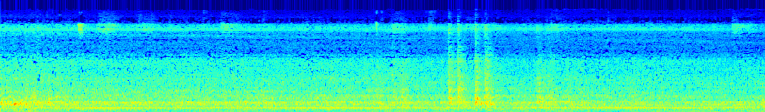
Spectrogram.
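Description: MTR Tsuen Wan Line M-Train running on the line: a steady rumble with a low, even hum, and two brief clunks in quick succession a little past the middle.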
